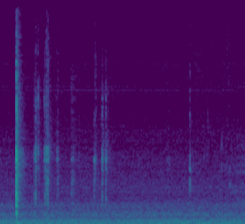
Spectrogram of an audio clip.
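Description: Crisp plastic snap as a coin cell battery holder with an on-off switch is pried open with a fingernail. One sharp, quiet click is followed by a fainter second tick.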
